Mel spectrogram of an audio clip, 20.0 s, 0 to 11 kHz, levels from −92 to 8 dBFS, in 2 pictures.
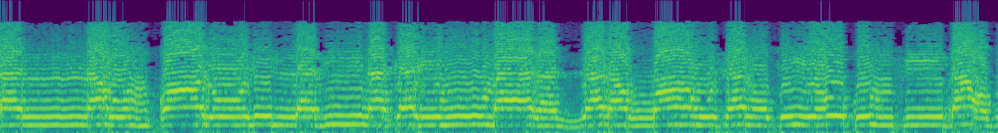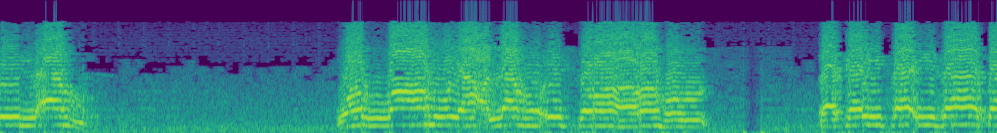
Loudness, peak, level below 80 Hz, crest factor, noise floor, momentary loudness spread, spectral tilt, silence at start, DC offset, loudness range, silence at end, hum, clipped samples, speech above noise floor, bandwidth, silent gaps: -6 LUFS; 0 dBFS; -32 dBFS; 6 dB; -27 dBFS; 4 LU; -4.5 dB/octave; 0 s; under 0.1%; 4 LU; 0 s; none; 0.2%; 21 dB; 6.6 kHz; none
